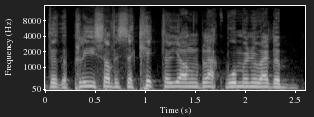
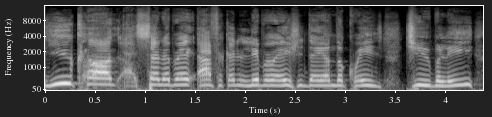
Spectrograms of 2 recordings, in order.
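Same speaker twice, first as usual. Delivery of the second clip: high, loud mock outrage from the conservatives; outraged official; 7 semitones higher, 9 dB louder than usual. Conservatives protest African Liberation Day, high loud outrage. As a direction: squawk it like scandalised Tories.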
